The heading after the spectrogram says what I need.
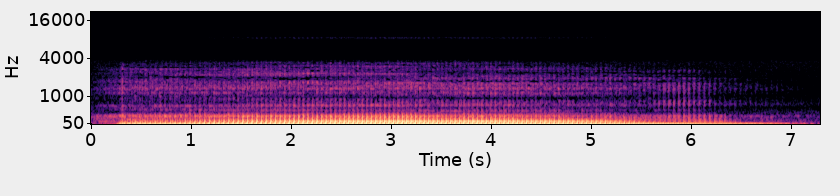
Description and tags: Monster Low Roar
A low monster roar.
fantasy, low, creature, roar, monster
